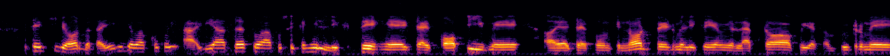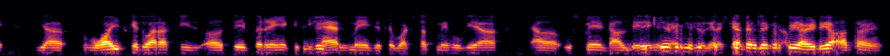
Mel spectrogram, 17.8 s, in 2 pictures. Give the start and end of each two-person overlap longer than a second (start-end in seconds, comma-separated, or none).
15.2-16.8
